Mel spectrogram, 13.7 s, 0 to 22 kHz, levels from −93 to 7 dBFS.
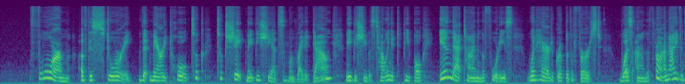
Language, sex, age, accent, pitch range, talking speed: English, female, 40-59, American, 155-215 Hz, 180 wpm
